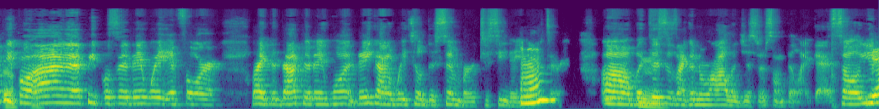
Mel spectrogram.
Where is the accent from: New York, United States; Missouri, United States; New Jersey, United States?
New York, United States; Buffalo; moved away as an adult; now in Atlanta, United States; upstate New York. I'm not downstate because I know how y'all New Yorkers talk about anybody from outside of it. So I'm from Buffalo, New York, the Queen City. born and raised.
